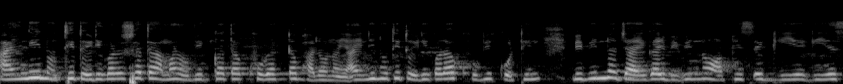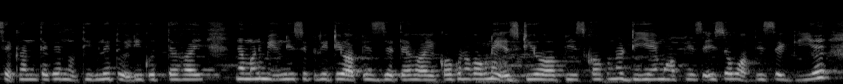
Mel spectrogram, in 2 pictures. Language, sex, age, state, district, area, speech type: Bengali, female, 18-30, West Bengal, Purba Bardhaman, urban, spontaneous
